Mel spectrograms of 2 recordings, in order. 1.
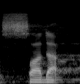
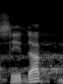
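Vokal pertama adalah bunyi a. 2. Vokal pertama adalah bunyi i. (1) "tapi sadak" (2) "bukan sidak"

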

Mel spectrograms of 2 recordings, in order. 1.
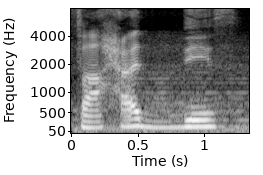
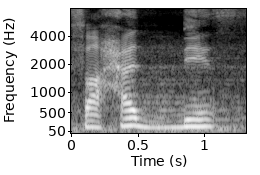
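h തൊണ്ടയിൽ നിന്ന് മുറുകിയതാണ്. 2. h തൊണ്ടയിൽ നിന്ന് മുറുകിയതാണ്.

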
